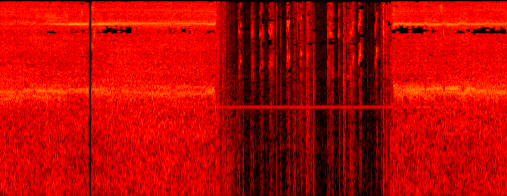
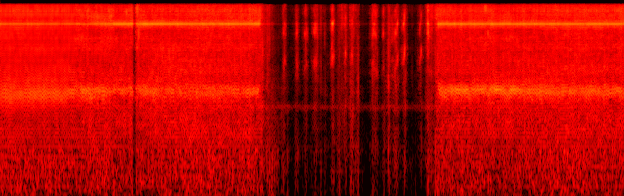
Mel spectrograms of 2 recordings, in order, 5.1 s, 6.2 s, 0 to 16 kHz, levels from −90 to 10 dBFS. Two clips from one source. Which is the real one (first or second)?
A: first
